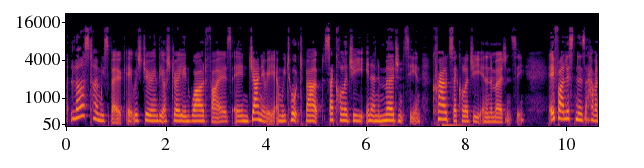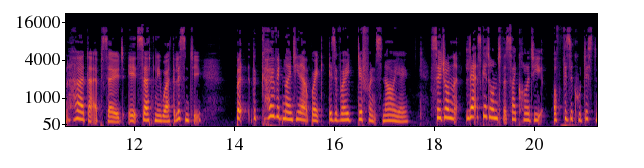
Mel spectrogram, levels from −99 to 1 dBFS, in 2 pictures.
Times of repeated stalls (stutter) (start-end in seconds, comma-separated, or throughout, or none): none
